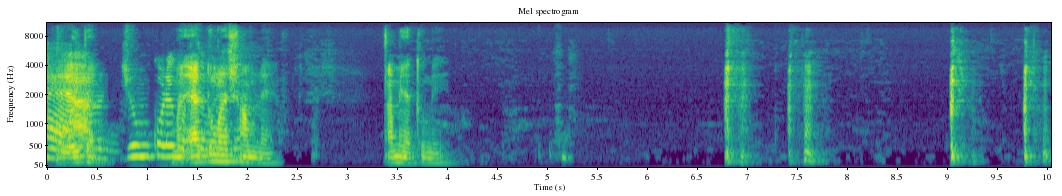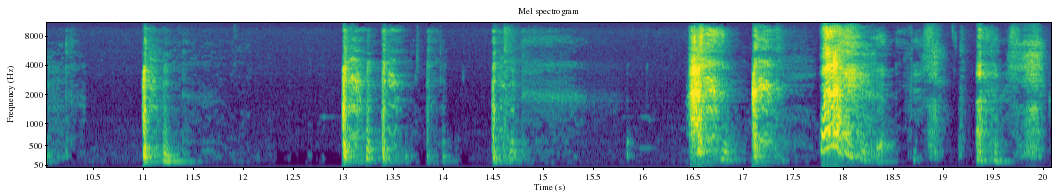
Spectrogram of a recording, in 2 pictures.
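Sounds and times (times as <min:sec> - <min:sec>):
person coughing: 0:13.0 - 0:14.9, 0:16.5 - 0:19.9.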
